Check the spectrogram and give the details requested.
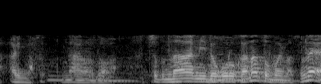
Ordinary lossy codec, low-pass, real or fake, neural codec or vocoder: AAC, 16 kbps; 7.2 kHz; real; none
